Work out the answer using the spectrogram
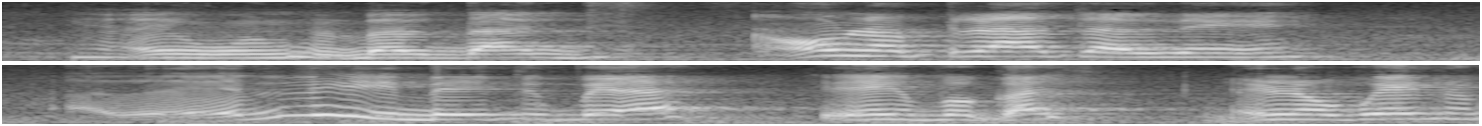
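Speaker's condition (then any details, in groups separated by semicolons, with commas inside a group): Cerebral palsy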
